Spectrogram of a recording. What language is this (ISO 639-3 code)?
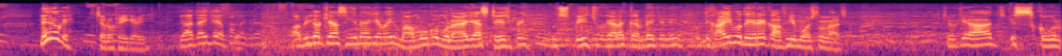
hin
